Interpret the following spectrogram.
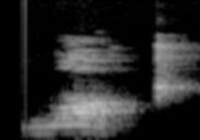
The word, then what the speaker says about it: walk: letter L in English there are some monosyllabic words that end with LP LF and L M that have silent L for example walk talk cough how calm and calm well all these words have a silent L okay and then there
